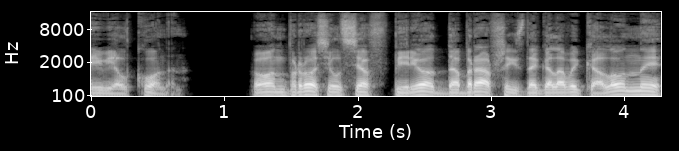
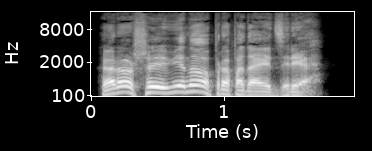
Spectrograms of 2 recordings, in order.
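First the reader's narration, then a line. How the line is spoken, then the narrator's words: Cheerful shout. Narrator (Russian): весело крикнул Джаренс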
